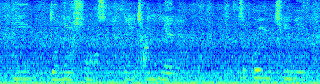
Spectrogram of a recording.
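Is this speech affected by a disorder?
No.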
